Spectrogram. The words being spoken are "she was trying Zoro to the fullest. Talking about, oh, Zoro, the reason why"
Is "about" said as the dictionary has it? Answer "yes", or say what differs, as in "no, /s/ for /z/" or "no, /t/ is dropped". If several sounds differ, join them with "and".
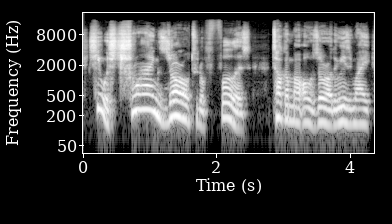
yes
